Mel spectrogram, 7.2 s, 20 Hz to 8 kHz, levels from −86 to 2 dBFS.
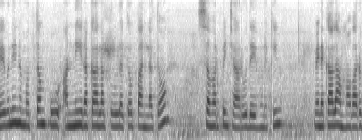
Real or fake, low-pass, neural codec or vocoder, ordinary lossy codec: fake; none; codec, 16 kHz, 0.8 kbps, ZipCodec; none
